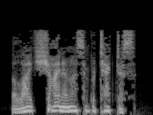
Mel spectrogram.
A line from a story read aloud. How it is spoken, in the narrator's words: Nynaeve whispered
